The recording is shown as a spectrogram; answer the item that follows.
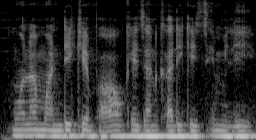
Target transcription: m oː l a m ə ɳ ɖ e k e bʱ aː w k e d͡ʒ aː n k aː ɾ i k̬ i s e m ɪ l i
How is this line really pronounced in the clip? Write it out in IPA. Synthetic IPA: m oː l a m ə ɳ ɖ i k e bʱ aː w k e d͡ʒ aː n k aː ɾ i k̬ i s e m ɪ l i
